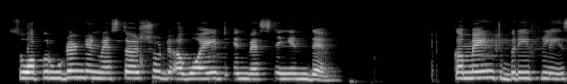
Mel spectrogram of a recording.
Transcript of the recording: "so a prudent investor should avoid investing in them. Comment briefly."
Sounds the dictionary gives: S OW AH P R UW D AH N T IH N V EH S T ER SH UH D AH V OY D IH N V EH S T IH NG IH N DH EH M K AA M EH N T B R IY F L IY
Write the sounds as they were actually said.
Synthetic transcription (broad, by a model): S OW AH P R UW D AH N T IH N V EH S T ER SH UH D AH V OY D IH N V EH S T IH NG IH N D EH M K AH M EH N T B R IY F L IY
